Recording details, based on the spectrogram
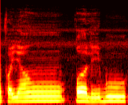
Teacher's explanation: نون ساکن پہ ہم کیا کریں گے؟ اخفا کریں گے، ناک کے اندر لے جا کر آواز کو پڑھیں گے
